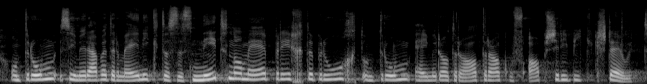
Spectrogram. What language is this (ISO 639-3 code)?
gsw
